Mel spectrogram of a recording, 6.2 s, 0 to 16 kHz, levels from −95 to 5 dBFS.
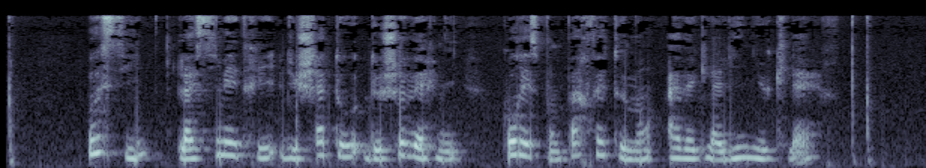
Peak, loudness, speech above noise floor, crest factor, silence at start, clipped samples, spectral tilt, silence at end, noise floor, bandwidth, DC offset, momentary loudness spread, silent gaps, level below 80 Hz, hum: -4 dBFS; -23 LUFS; 36 dB; 20 dB; 0.05 s; under 0.1%; -3.5 dB/octave; 0.4 s; -59 dBFS; 12 kHz; under 0.1%; 14 LU; none; -60 dBFS; none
